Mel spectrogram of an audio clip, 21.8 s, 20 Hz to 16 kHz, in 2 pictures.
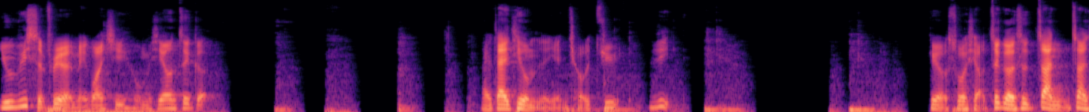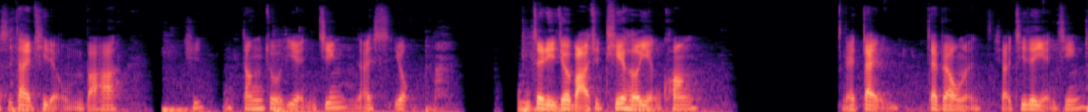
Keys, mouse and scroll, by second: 4.9 click, 5.2 click, 6.1 g, 8.5 KP_1, 9.6 s, 11.0 g, 12.5 KP_7, 13.7 g, 15.2-16.2 middle drag, 16.2 KP_1, 17.3 g, 20.6-21.5 middle drag, 21.5 scroll up 1.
